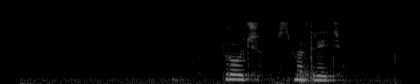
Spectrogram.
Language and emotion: Russian, neutral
